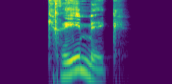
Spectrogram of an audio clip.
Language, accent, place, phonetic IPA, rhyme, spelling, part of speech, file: German, Germany, Berlin, [ˈkʁɛːmɪk], -ɛːmɪk, crèmig, adjective, De-crèmig.ogg
- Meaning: alternative spelling of cremig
